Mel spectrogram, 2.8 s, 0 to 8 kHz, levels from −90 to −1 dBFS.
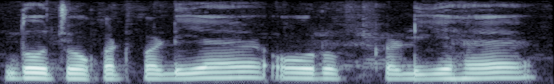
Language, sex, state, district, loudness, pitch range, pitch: Hindi, male, Uttar Pradesh, Shamli, -17 LUFS, 130-150 Hz, 140 Hz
